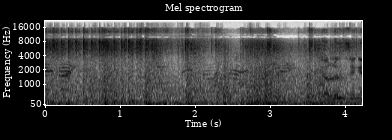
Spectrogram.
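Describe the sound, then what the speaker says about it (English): A Company of Heroes battle rages with rapid machine-gun bursts, rattling gunfire and artillery booms in a dense, continuous barrage. A voice talks over the din. "Artillery barrage."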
